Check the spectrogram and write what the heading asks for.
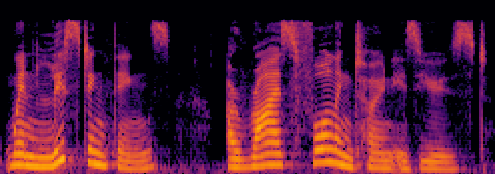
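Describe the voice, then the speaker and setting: A woman presenting an English exam preparation lesson in clear, careful scripted narration. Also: lowish voice, very animated, takes it slowly, noisy background. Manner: clear, careful delivery with demonstrated intonation.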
